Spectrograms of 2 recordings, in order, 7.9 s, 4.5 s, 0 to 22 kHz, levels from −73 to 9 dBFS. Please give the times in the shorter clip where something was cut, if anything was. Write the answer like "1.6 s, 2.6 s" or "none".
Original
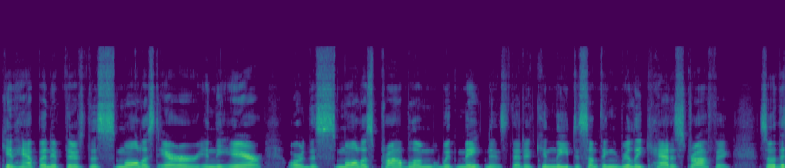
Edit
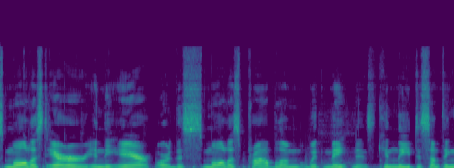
1.5 s, 3.7 s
